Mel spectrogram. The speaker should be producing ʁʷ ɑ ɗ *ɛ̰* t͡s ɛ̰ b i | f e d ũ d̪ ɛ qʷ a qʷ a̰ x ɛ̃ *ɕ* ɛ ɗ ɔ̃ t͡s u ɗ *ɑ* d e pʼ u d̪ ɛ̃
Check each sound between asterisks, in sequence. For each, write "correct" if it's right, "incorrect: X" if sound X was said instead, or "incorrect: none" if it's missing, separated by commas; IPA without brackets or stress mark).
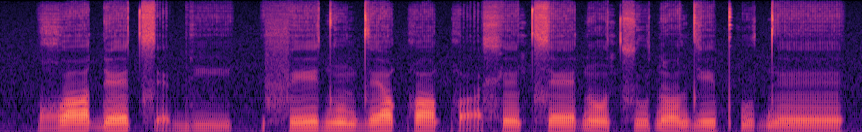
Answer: incorrect: ɛ, incorrect: t͡s, incorrect: ɑ̃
